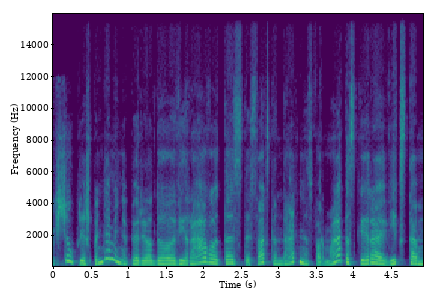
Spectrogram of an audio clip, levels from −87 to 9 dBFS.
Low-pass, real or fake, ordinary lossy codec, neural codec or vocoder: 14.4 kHz; real; Opus, 24 kbps; none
